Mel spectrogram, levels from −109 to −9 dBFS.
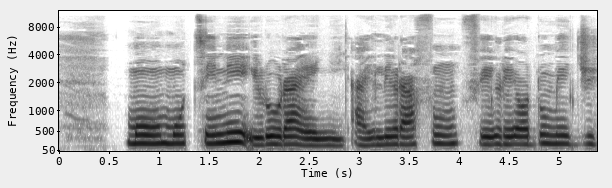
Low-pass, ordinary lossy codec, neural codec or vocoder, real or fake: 10.8 kHz; AAC, 48 kbps; none; real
